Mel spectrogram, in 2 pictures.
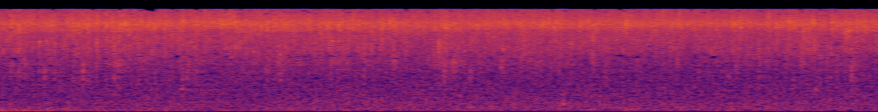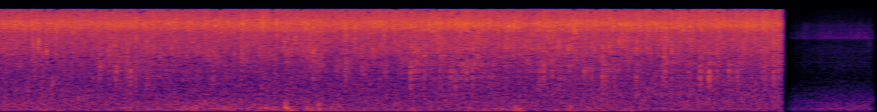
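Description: Heavy monsoon downpour: a dense, steady hiss of rain with close drops spattering through it. It cuts off suddenly near the end, leaving only a faint hiss.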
